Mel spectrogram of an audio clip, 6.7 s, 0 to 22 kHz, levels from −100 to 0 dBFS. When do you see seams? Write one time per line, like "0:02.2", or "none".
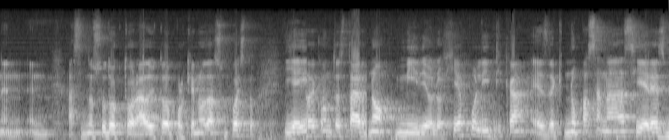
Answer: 0:03.1
0:03.7
0:05.6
